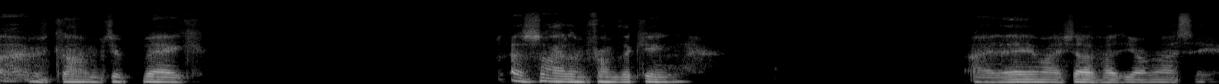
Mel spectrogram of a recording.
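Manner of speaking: soft, raspy, rasping croak. A figure begs the king for asylum, in a raspy, unwell croak. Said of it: "very sort of raspy, uh, unwell voice that he he you know croaks out".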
